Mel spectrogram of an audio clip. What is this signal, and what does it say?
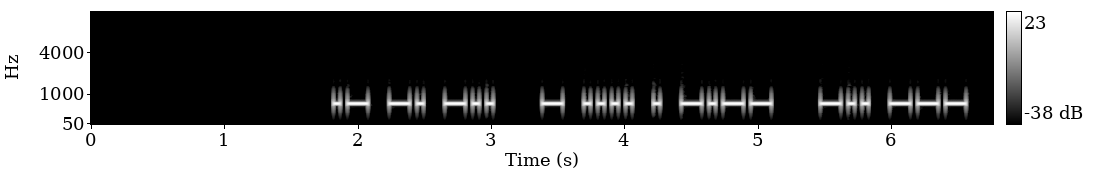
Morse code, heard as a keyed tone, about 23 wpm, 700 Hz. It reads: AND THEY DO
